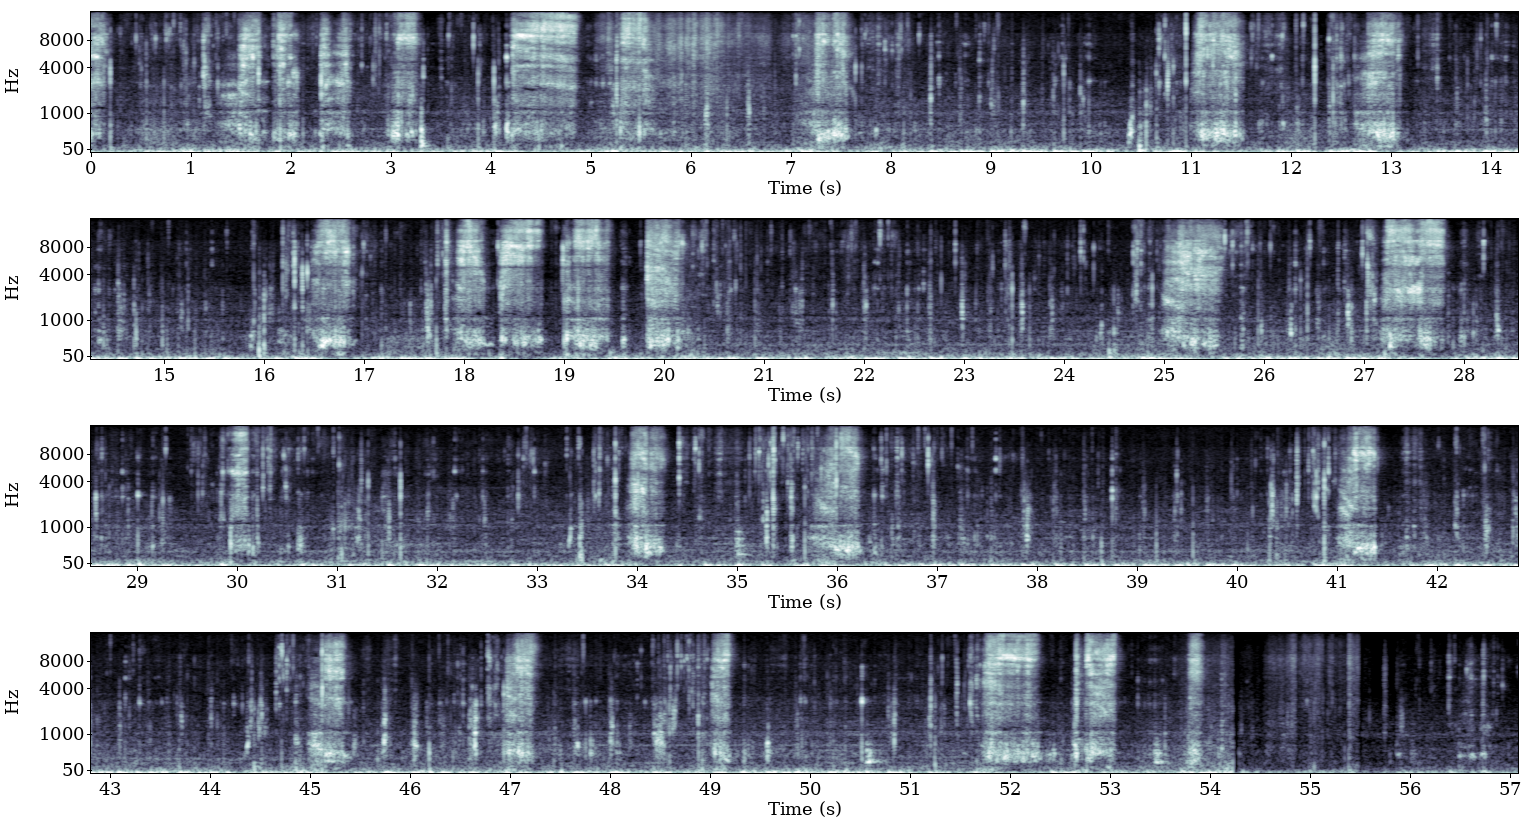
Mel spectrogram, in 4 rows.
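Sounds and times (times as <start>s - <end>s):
chewing: 0.0s - 57.0s
wet noodle slurps: 4.1s - 8.2s, 12.6s - 13.2s, 16.5s - 17.0s, 17.9s - 20.4s, 25.0s - 25.7s, 27.1s - 27.9s, 33.8s - 34.4s, 35.7s - 36.3s, 41.0s - 41.8s, 44.9s - 45.4s, 46.8s - 47.3s, 48.5s - 49.3s, 51.6s - 54.3s.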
